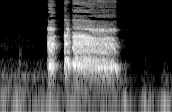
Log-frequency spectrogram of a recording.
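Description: A hen lets out a sharp, harsh squawk close by.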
